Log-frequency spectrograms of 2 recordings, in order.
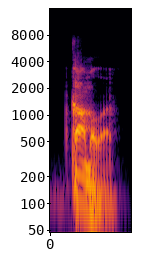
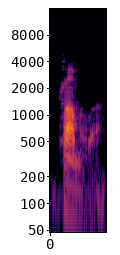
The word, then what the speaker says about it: Kamala: Am I pronouncing that right, by the way? Kamala. Kamala. Okay. – Yeah.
